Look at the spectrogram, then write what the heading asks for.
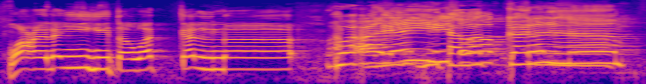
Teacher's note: वाव की अदायगी होठों की गोलाई से होगी और वाव हमेशा होठों की गोलाई से ही अदा होता है। · हा के नीचे खड़ी ज़ेर है, इसलिए इसको एक अलिफ खींच कर अदा करेंगे।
